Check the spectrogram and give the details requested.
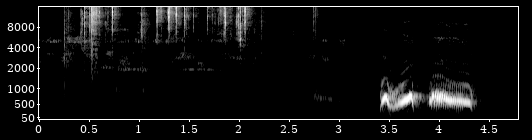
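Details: Captive Vietnamese spotted dove cooing, recorded to stir other caged doves into calling: near-silence with faint clicks, then one closing pair of low coos, a short wavering note and a longer falling one.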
